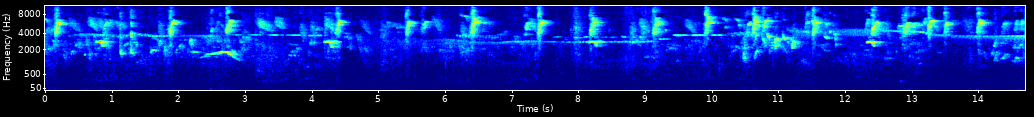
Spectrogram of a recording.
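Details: Eurasian bullfinches kept in captivity give short, clear, steady whistled notes every second or two, set among busy high twittering chirps, soft clicks and fluttering sounds of other birds nearby.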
